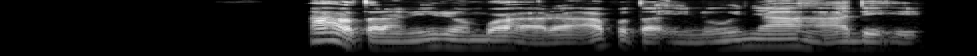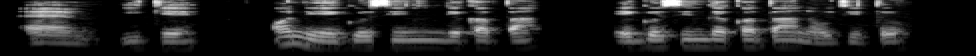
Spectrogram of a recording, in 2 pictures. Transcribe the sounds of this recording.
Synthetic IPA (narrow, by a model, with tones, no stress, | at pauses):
a˦ɦɔ˨ta˨ɾa˨ni˦ɾjɔ˦ŋ͡m̩˦ɡ͡ba˦ɦa˨ɾa˦a˦pʊ˨ta˨ɦɪ˨no˦ɲ˦a˦ɦa˨a˦dɪ˨ɦɪ˦ | e˨m̩˨i˦ke˦ | ɔ˦n˨e˨ɡo˦si˦kɔ˦ta˦ | e˨ɡo˦si˦n̩˦dɪ˦kɔ˦ta˦no˨ti˦to˦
